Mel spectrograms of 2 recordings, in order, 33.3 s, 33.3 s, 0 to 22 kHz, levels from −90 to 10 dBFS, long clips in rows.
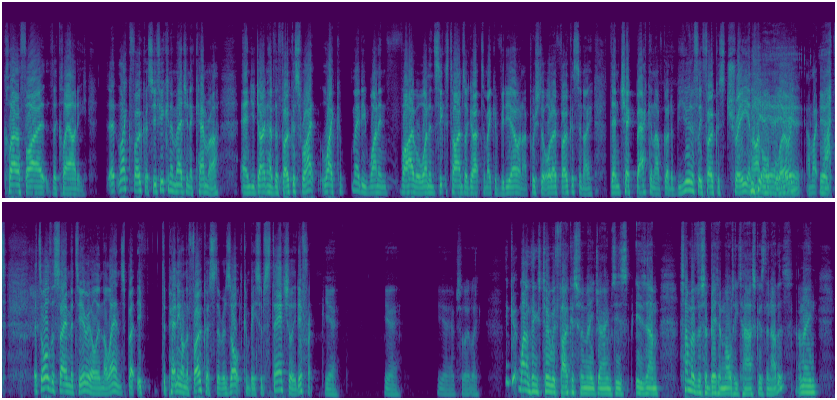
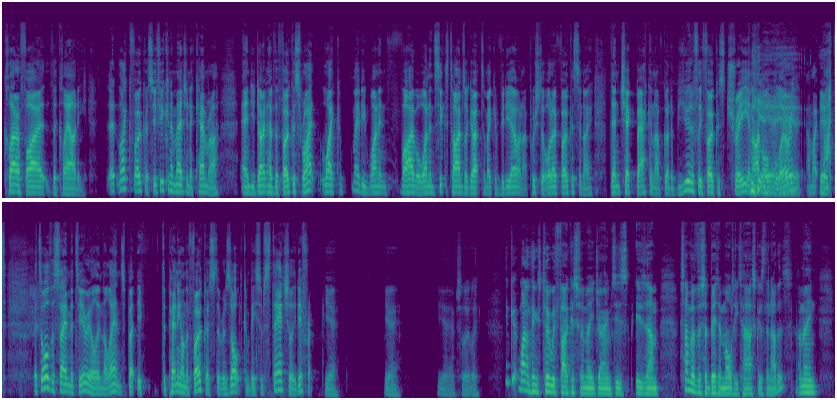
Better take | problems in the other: second | distortion; slight; 10 dB below the speech

